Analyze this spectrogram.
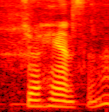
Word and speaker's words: Johanesen: Johanesen, right?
